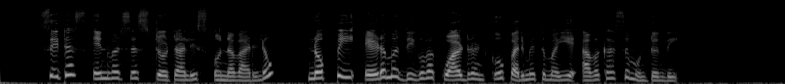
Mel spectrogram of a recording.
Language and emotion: Telugu, neutral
